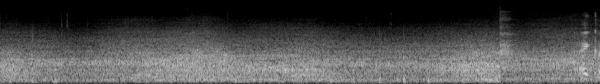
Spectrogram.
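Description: Steady rush of road noise heard inside a moving car's cabin.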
